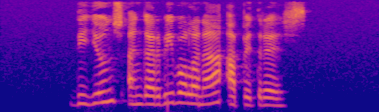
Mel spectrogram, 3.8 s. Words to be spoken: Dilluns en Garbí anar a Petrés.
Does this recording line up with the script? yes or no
no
